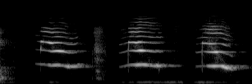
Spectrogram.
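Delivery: very high meows; meowing. A narrator's reading. The cat falls over, very high meows. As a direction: yowl like a tumbling cat.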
